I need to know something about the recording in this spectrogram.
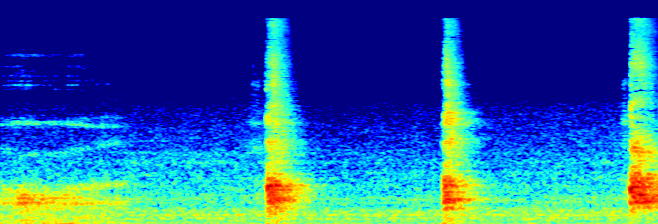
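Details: Three deep, forceful barks spaced about two seconds apart from a Rottweiler keeping watch over the house, one of three dogs recorded by camera, with a faint hum and low background noise between barks.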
